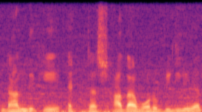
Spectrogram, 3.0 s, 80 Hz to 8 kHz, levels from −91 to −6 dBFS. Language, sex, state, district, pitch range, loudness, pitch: Bengali, male, West Bengal, North 24 Parganas, 95-105 Hz, -17 LUFS, 100 Hz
